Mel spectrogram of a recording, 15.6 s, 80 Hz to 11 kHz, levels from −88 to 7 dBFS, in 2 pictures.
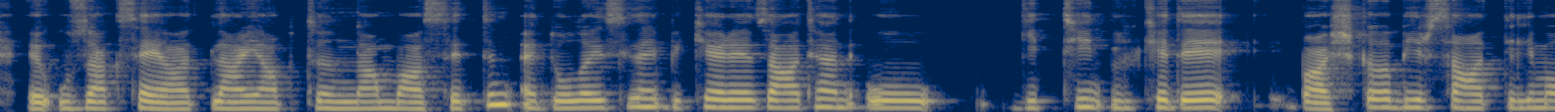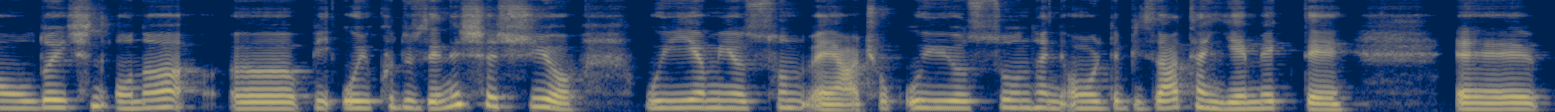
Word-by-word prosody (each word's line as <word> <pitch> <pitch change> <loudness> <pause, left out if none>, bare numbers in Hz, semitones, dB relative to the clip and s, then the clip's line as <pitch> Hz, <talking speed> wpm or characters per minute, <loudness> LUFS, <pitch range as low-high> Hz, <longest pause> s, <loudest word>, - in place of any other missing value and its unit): eee, 185 - +4
uzak 190 0 -1
seyahatler 185 -1 +1
yaptığından 195 +1 -2
bahsettin. 195 - +2
Eee, 200 - -1
dolayısıyla 210 +4 +1
bir 210 -1 -7
kere 220 -1 +3
zaten 220 +1 0
o 210 - +2 0.4
gittiğin 210 +3 -4
ülkede 215 +1 +3 0.4
başka 200 +5 +1
bir 225 0 0
saat 210 -2 -3
dilimi 215 0 -2
olduğu 205 +1 +1
için 235 +4 0
ona, 215 +4 +1 0.2
eee, 185 0 +3
bir 205 - -3
uyku 205 +3 +1
düzeni 215 +7 +1
şaşıyor. 250 - +1 0.3
Uyuyamıyorsun 210 0 -2
veya 155 -1 +3
çok 200 - -7
uyuyorsun. 210 +1 -1
Hani, 210 -3 -3
orada 200 +1 -2
bir - - -8
zaten 215 +2 +1
yemek 195 +2 -1
de, 165 -1 +2 0.5
eee, 175 0 +2
205 Hz, 140 wpm, -21 LUFS, 190-220 Hz, 0.5 s, eee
